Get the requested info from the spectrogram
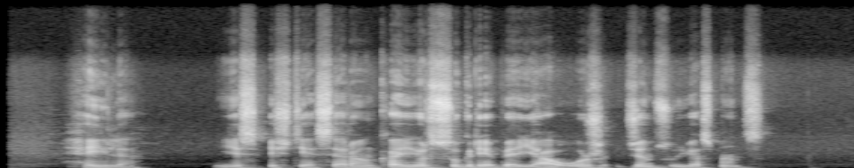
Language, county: Lithuanian, Kaunas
